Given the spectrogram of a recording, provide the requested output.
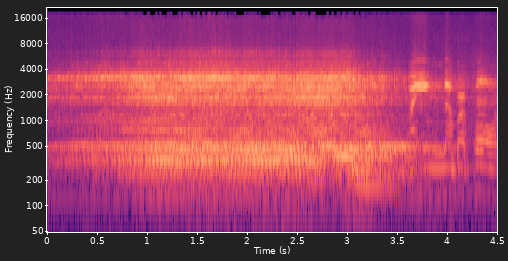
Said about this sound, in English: Plane number seven now taking off for reconnaissance.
